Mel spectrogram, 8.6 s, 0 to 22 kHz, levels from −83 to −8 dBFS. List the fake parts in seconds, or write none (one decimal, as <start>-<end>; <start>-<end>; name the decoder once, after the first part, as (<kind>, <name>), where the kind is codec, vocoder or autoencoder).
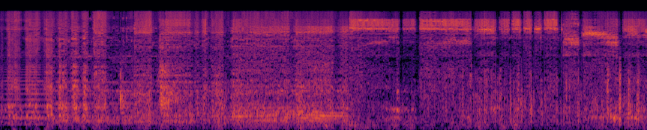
0.0-0.7 (vocoder, Vocos)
